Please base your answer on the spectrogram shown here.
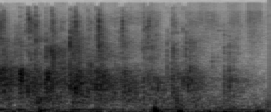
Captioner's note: attendees clapping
